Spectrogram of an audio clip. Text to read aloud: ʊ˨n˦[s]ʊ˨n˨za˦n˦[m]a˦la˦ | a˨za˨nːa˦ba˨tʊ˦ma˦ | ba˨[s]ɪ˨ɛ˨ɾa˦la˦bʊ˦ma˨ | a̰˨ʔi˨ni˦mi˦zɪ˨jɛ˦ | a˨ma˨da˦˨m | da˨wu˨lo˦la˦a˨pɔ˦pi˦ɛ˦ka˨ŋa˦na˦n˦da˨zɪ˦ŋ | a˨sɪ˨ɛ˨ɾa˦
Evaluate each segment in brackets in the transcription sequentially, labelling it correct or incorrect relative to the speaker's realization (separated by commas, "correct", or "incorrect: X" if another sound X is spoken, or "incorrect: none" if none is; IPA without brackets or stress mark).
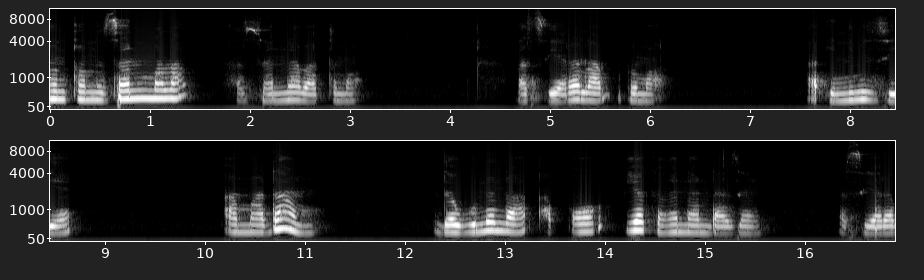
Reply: incorrect: t, correct, correct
